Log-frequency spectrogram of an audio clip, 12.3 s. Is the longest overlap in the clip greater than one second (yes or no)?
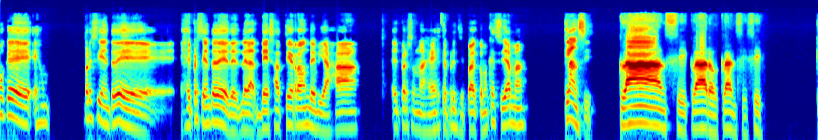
no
